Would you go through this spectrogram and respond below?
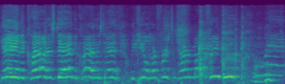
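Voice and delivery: tiny high, soft cheering voice; confetti cheer. Acted. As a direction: celebrate in a small, squeaky hush. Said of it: "Waving his confetti, like".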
